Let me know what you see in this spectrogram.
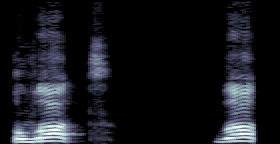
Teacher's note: Vat da arkadaşlar dilin sağ ya da sol üst azı dişleri teması ile çıkartılır. Dilin ucu boşta kalır.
